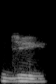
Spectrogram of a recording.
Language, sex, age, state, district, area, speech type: Hindi, male, 30-45, Uttar Pradesh, Sitapur, rural, conversation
